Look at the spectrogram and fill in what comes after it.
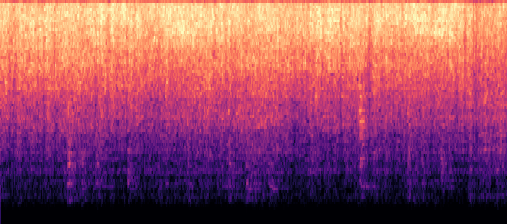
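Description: Chopped onions and tomatoes sizzling in hot oil in a stainless steel kadai, with a steady hiss. A wooden spatula stirs and scrapes through the mixture, a few short strokes standing out now and then.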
